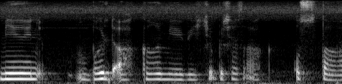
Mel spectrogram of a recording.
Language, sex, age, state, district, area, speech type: Kashmiri, female, 18-30, Jammu and Kashmir, Budgam, rural, spontaneous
